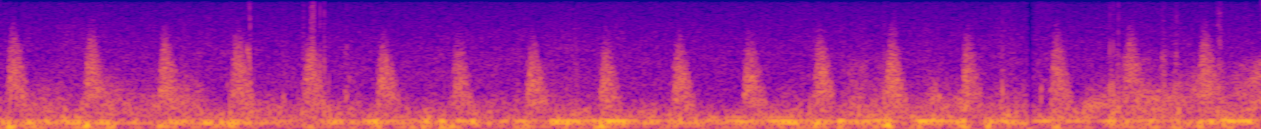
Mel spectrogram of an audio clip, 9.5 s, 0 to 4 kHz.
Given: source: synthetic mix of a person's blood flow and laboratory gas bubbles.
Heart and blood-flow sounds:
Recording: Doppler ultrasound of blood flow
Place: subclavian vein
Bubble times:
1.68-1.94 s: bubbles
2.10-2.17 s: bubbles
2.25-2.50 s: bubbles
2.57-2.63 s: bubbles
5.96-6.10 s: bubbles
6.13-6.27 s: bubbles
6.34-6.74 s: bubbles
7.46-7.62 s: bubbles
7.66-7.73 s: bubbles
7.76-7.90 s: bubbles
8.29-8.95 s: bubbles
9.11-9.19 s: bubbles
From the record:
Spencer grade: 2 (many but less than half of the cardiac periods contain bubble signals, singularly or in groups)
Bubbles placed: anywhere in the cardiac cycle

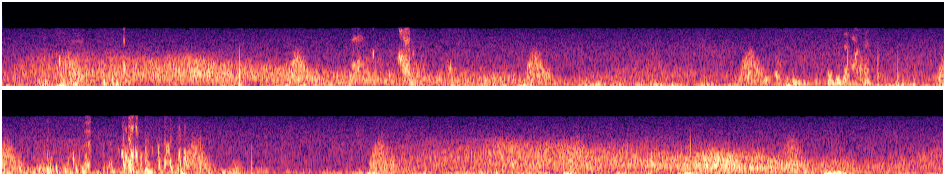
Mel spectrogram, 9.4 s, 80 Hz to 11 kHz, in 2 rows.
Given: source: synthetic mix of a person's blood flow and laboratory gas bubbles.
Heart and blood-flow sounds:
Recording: Doppler ultrasound of blood flow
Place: subclavian vein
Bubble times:
0.18-0.41 s: bubbles
0.47-0.66 s: bubbles
1.73-2.33 s: bubbles
3.79-4.38 s: bubbles
4.76-5.16 s: bubbles
5.20-5.67 s: bubbles
From the record:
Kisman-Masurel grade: 222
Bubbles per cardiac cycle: several, 3 to 8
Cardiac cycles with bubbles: 10 to 50%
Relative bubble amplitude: moderate (0.250 to 0.450)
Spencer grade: 2 (many but less than half of the cardiac periods contain bubble signals, singularly or in groups)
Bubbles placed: anywhere in the cardiac cycle

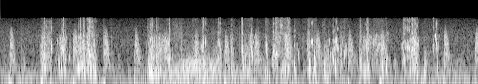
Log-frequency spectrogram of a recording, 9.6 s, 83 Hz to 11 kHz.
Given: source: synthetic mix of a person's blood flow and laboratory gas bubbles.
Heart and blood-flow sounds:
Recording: Doppler ultrasound of blood flow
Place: subclavian vein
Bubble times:
0.78-1.06 s: bubbles
1.10-1.41 s: bubbles
1.45-1.96 s: bubbles
2.92-3.54 s: bubbles
3.82-4.14 s: bubbles
4.20-4.45 s: bubbles
4.58-4.71 s: bubbles
4.82-5.14 s: bubbles
5.25-5.38 s: bubbles
5.41-5.99 s: bubbles
6.03-6.33 s: bubbles
6.44-6.96 s: bubbles
7.16-7.80 s: bubbles
8.01-8.39 s: bubbles
8.44-8.57 s: bubbles
8.63-8.79 s: bubbles
From the record:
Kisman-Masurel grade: 332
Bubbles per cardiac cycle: rolling drumbeat, 9 or more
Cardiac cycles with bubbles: 50 to 99%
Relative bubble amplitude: moderate (0.250 to 0.450)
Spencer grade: 3 (all of the cardiac periods contain showers or single bubble signals, but not dominating or overriding the cardiac motion signals)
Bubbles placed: anywhere in the cardiac cycle

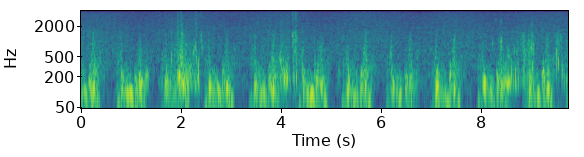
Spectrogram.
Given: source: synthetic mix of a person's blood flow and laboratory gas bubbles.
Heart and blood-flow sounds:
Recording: Doppler ultrasound of blood flow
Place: precordium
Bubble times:
1.26-1.38 s: bubbles
1.77-2.46 s: bubbles
3.95-4.35 s: bubbles
4.65-4.78 s: bubbles
8.21-9.10 s: bubbles
9.47-9.75 s: bubbles
From the record:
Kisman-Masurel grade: 222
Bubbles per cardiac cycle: several, 3 to 8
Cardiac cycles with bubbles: 10 to 50%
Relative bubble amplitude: moderate (0.250 to 0.450)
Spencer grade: 2 (many but less than half of the cardiac periods contain bubble signals, singularly or in groups)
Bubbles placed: only in the low amplitude regions of the cardiac cycle

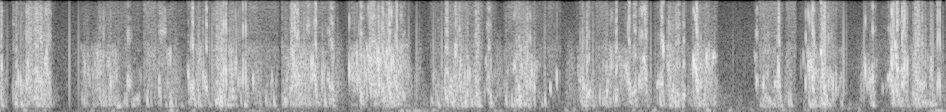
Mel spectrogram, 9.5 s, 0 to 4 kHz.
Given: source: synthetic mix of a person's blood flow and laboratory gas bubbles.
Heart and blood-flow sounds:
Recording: Doppler ultrasound of blood flow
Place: subclavian vein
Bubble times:
0.00-0.56 s: bubbles
0.79-2.79 s: bubbles
2.82-3.40 s: bubbles
3.46-4.14 s: bubbles
4.29-4.97 s: bubbles
5.03-5.61 s: bubbles
5.75-7.18 s: bubbles
7.54-7.96 s: bubbles
7.99-8.47 s: bubbles
8.62-9.44 s: bubbles
From the record:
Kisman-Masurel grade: 444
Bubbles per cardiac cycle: continuous sound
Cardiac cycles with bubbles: 100%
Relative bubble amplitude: maximal (0.775 to 0.999)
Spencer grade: 4 (maximum detectable bubble signal sounding continuously throughout systole and diastole of every cardiac period, and overriding the amplitude of the normal cardiac signals)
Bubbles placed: anywhere in the cardiac cycle

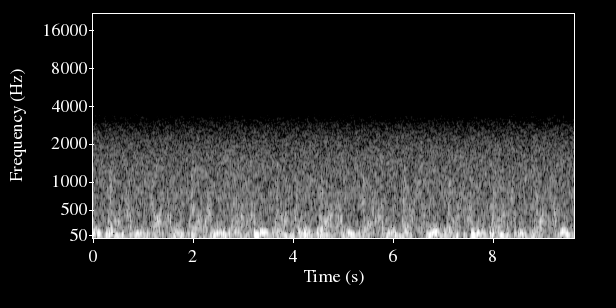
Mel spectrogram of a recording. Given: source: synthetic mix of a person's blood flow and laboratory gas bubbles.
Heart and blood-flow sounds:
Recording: Doppler ultrasound of blood flow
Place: precordium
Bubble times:
9.55-9.63 s: bubbles
From the record:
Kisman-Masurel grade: 211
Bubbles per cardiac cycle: several, 3 to 8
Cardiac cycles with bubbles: 1 to 10%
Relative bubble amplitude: barely perceptible (0.100 to 0.250)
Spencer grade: 1 (occasional bubble signal discernible with the cardiac motion signal, with majority of cardiac periods free of bubbles)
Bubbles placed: anywhere in the cardiac cycle

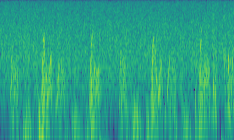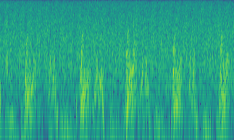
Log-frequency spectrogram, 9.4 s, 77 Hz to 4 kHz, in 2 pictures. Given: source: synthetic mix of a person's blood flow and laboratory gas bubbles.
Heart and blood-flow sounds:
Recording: Doppler ultrasound of blood flow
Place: precordium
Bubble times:
4.23-4.38 s: bubbles
4.46-4.66 s: bubbles
4.78-4.88 s: bubbles
From the record:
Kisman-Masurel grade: 212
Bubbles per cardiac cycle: several, 3 to 8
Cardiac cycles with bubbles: 1 to 10%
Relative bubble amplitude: moderate (0.250 to 0.450)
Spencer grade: 1 (occasional bubble signal discernible with the cardiac motion signal, with majority of cardiac periods free of bubbles)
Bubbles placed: only in the low amplitude regions of the cardiac cycle

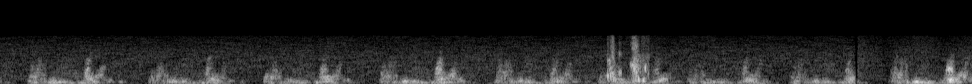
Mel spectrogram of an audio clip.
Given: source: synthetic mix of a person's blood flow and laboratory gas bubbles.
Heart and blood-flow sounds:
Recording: Doppler ultrasound of blood flow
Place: precordium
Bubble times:
6.05-6.22 s: bubbles
6.30-6.50 s: bubbles
From the record:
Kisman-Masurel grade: 213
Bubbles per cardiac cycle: several, 3 to 8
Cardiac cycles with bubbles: 1 to 10%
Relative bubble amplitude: loud (0.450 to 0.775)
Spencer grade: 1 (occasional bubble signal discernible with the cardiac motion signal, with majority of cardiac periods free of bubbles)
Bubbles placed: only in the low amplitude regions of the cardiac cycle

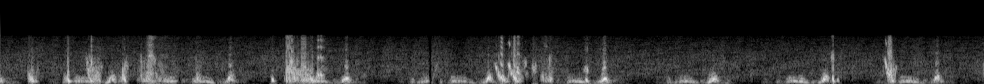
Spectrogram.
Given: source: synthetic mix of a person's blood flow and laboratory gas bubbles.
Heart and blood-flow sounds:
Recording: Doppler ultrasound of blood flow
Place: precordium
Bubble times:
0.28-0.40 s: bubbles
0.63-0.74 s: bubbles
0.84-1.03 s: bubbles
1.18-1.29 s: bubbles
1.36-1.78 s: bubbles
1.95-2.03 s: bubbles
2.69-2.77 s: bubbles
2.83-3.29 s: bubbles
4.93-5.29 s: bubbles
5.32-5.54 s: bubbles
5.83-5.92 s: bubbles
8.29-8.41 s: bubbles
8.82-8.98 s: bubbles
9.82-9.85 s: bubbles
From the record:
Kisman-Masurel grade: 233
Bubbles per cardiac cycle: several, 3 to 8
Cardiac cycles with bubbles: 50 to 99%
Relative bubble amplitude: loud (0.450 to 0.775)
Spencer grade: 3 (all of the cardiac periods contain showers or single bubble signals, but not dominating or overriding the cardiac motion signals)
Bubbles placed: only in the low amplitude regions of the cardiac cycle

